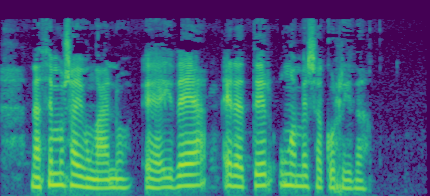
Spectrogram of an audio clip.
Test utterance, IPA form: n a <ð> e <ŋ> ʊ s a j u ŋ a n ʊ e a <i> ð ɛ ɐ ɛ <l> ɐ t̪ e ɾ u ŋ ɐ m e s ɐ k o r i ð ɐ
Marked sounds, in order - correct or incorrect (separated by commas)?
incorrect, incorrect, correct, incorrect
